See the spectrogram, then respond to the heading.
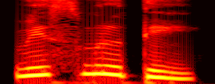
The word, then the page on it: ವಸುಮದ: vasu mada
